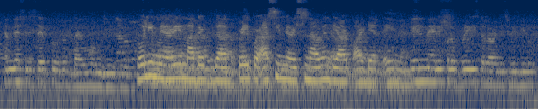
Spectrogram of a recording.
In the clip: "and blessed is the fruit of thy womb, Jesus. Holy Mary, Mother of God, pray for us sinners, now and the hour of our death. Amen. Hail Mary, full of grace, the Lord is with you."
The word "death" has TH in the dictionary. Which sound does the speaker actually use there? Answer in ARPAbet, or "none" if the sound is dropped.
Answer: T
